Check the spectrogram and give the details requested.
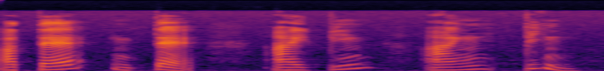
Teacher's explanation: Na letra I nós temos transformação por nasalação, que é o nome dado à transformação de fonema oral a um fonema nasal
